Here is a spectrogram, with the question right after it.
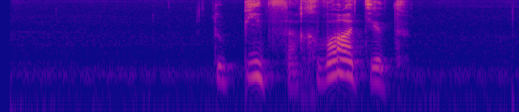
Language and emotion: Russian, angry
